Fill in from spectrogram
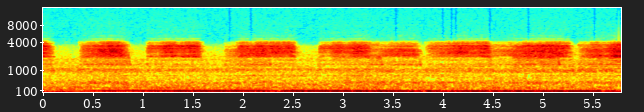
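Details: Owlets in a nest after midnight on March 19, 2016, during prey deliveries of a gopher and mice; harsh hissing screeches repeated about every second, each burst roughly half a second long, over steady low hum.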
